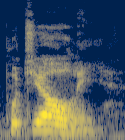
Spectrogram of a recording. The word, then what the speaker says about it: Puteoli: That means they've done the toe of Italy, and now they're heading north to a major port called Puteoli. You got to say it like an Italian might.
